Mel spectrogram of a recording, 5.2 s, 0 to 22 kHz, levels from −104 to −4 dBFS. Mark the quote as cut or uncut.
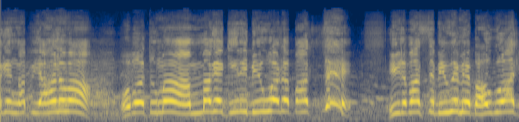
uncut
